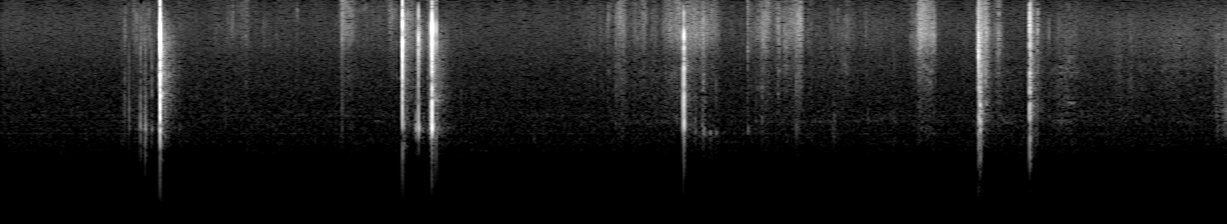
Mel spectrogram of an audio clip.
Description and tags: Crack Knuckles Bones
Recording of knuckles cracking. Could be used for a bone snap.
break-bones, crack-knuckles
